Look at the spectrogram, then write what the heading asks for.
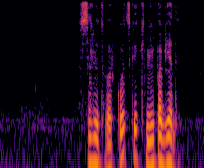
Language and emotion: Russian, neutral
